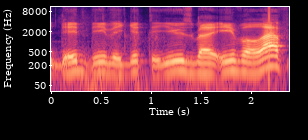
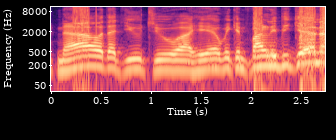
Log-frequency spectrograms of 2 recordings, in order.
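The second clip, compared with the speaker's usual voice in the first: gloating villain; 7 dB louder than usual. Acted. Villain to captive heroes, loud gloating cackle. Villain announces plan, laughs.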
